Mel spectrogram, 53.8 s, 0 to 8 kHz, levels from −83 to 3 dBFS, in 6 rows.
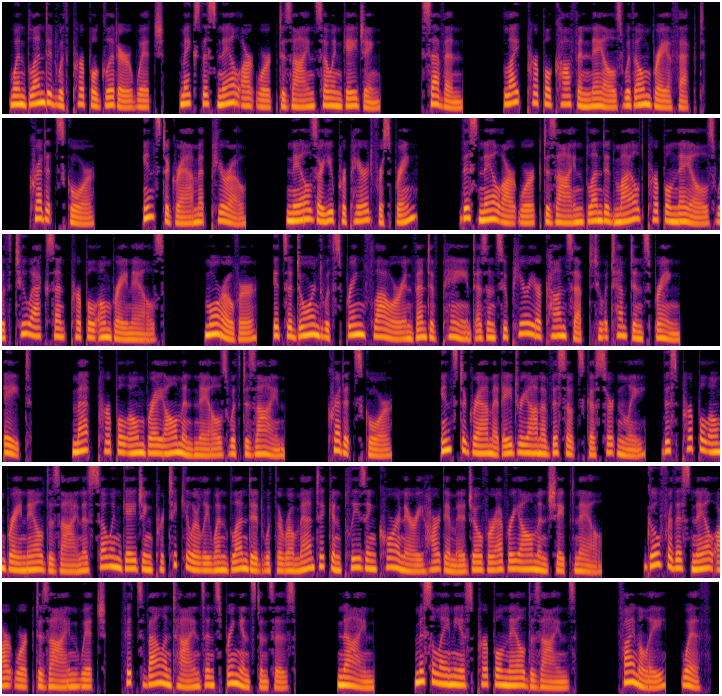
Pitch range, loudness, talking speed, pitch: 130-180 Hz, -20 LUFS, 135 wpm, 155 Hz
